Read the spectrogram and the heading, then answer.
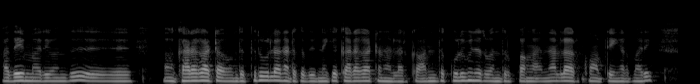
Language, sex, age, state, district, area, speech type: Tamil, female, 45-60, Tamil Nadu, Tiruppur, urban, spontaneous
